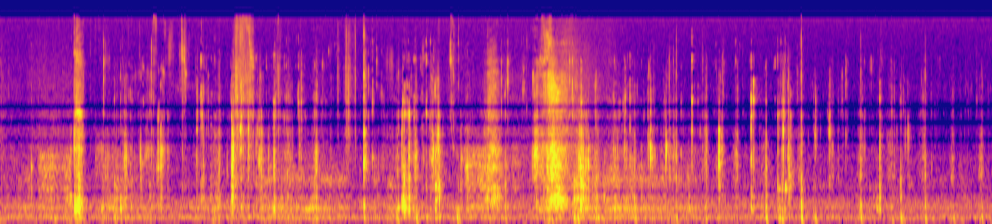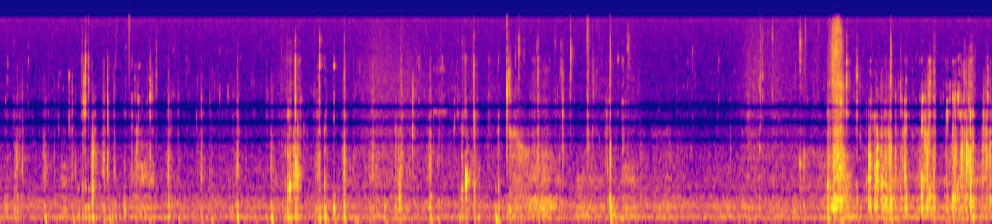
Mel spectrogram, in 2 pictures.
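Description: Close-miked chewing and mouth sounds of someone eating yellow stingray liver, irregular with many short sharp clicks. There are louder bursts about a second in, around eight seconds in, and near the end.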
